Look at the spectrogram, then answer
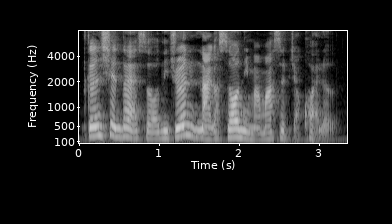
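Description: A woman's voice: mid-range voice, lively intonation, fast, fairly bright tone. A woman co-hosting a casual chat, asking probing, teasing questions. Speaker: podcast co-host.

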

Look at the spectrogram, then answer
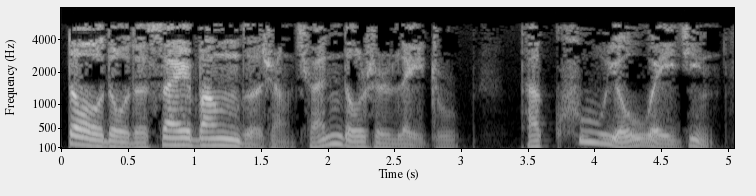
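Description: A deep male voice narrates an audiobook in the first person at an unhurried pace. His delivery is lively and rises and falls a lot. The sound is husky, dry and a little dull. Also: no echo. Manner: lively storytelling with dialogue.

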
